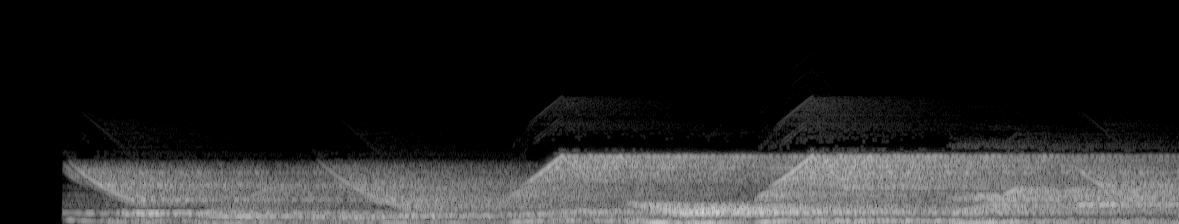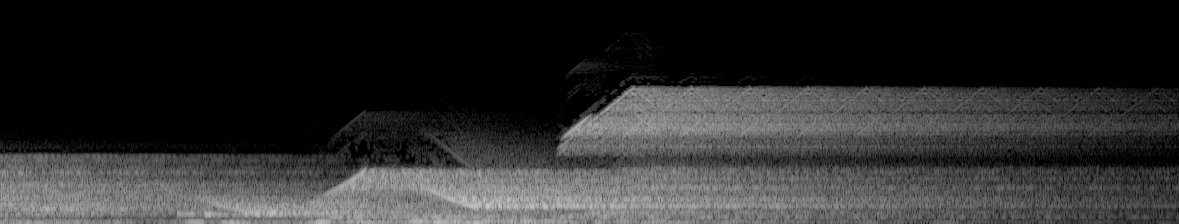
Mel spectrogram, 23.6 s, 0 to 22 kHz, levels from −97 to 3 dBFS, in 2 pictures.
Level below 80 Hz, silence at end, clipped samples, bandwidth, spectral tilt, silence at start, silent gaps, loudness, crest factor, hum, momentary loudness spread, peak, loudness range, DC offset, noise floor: -40 dBFS; 1.3 s; under 0.1%; 4.7 kHz; -9.5 dB/octave; 0.65 s; none; -31 LUFS; 18 dB; none; 14 LU; -12 dBFS; 9 LU; under 0.1%; -62 dBFS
